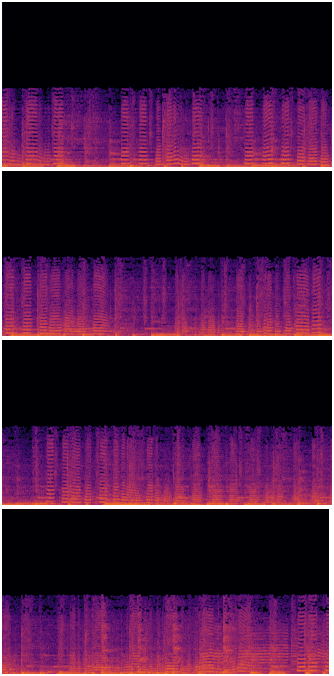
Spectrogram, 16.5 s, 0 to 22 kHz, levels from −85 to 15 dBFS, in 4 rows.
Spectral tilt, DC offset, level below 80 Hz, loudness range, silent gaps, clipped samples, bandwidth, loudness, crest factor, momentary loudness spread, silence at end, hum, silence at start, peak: -5 dB/octave; under 0.1%; -36 dBFS; 2 LU; none; under 0.1%; 11 kHz; -24 LUFS; 16 dB; 4 LU; 0 s; none; 0 s; -8 dBFS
